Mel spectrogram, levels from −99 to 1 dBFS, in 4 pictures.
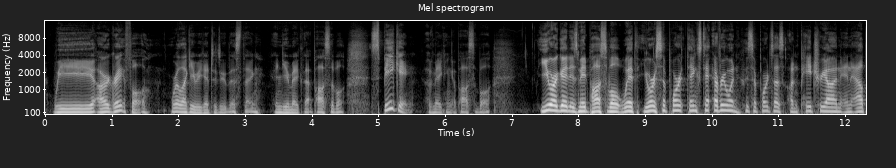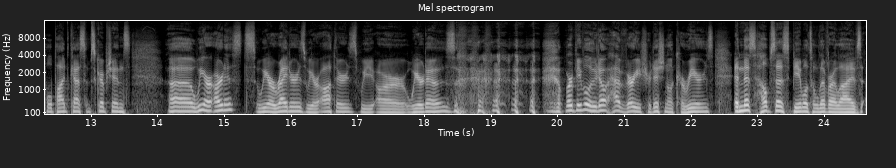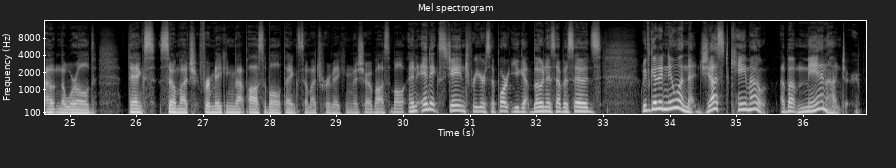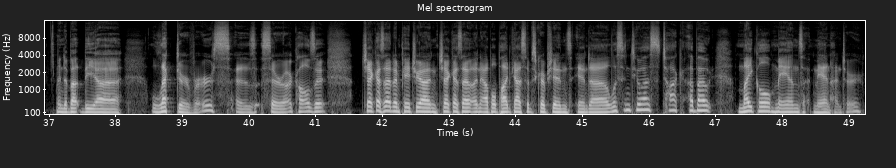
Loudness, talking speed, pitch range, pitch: -23 LUFS, 175 wpm, 130-170 Hz, 150 Hz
